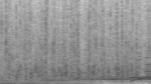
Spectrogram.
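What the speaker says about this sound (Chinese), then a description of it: "掌声欢迎" Applause welcoming a children's singing group at a kids' singing contest, a short burst of crowd clapping under a music bed that fades near the end.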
